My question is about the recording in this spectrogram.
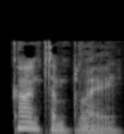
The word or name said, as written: contemplator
